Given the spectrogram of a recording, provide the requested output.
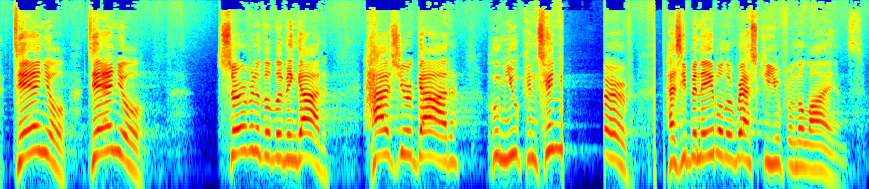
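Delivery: calling out. Acted. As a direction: call out to Daniel in hope. King calling into the den.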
